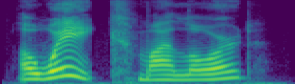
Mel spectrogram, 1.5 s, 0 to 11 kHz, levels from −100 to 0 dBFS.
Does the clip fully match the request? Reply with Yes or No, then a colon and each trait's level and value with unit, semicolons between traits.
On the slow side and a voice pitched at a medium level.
No: slow, 120 wpm; high, 225 Hz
